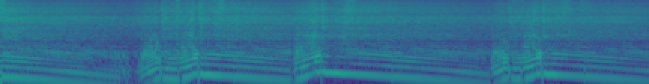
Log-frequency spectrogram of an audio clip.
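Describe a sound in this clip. A car engine idles with a deep exhaust rumble.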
